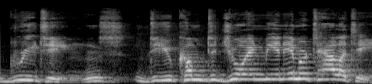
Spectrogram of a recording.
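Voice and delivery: resounding voice with climbing pitch. Game narrator voicing a voice coming from every wall of the chamber, booming voice. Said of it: "you hear a voice booming".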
